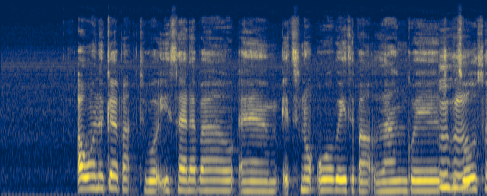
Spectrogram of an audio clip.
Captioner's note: hm hm!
